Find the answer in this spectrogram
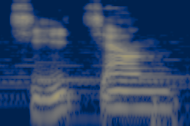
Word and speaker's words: Qijiang: But for the first part, the Qi part, it is a second tone, which means that it should be pronounced with a rising tone, so Qi. And Jiang is a first tone, meaning it should go straight across with a high tone, so Qi Jiang.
